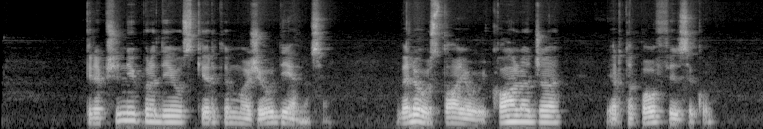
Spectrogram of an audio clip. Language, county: Lithuanian, Vilnius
